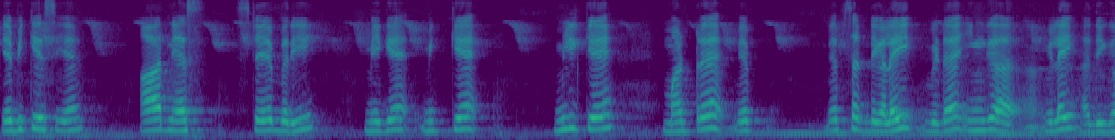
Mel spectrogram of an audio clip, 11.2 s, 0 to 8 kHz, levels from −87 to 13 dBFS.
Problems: background sounds at intervals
